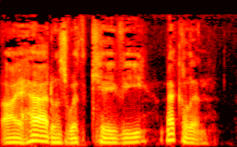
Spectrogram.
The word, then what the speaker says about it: Mechelen: Mechelen, yes, Mechelen.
